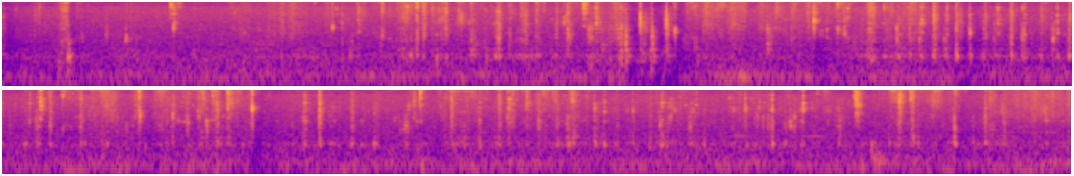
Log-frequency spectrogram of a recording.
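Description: A person biting and chewing a pan-fried pumpkin cake with bits of pickled cucumber and chili: many small, irregular wet clicks and crunches from the mouth.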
